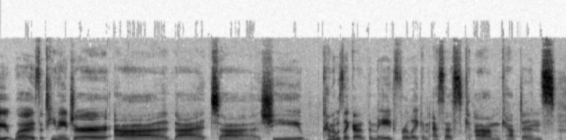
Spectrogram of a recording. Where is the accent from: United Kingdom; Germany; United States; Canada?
Germany; So I grew up in East Germany for a little bit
